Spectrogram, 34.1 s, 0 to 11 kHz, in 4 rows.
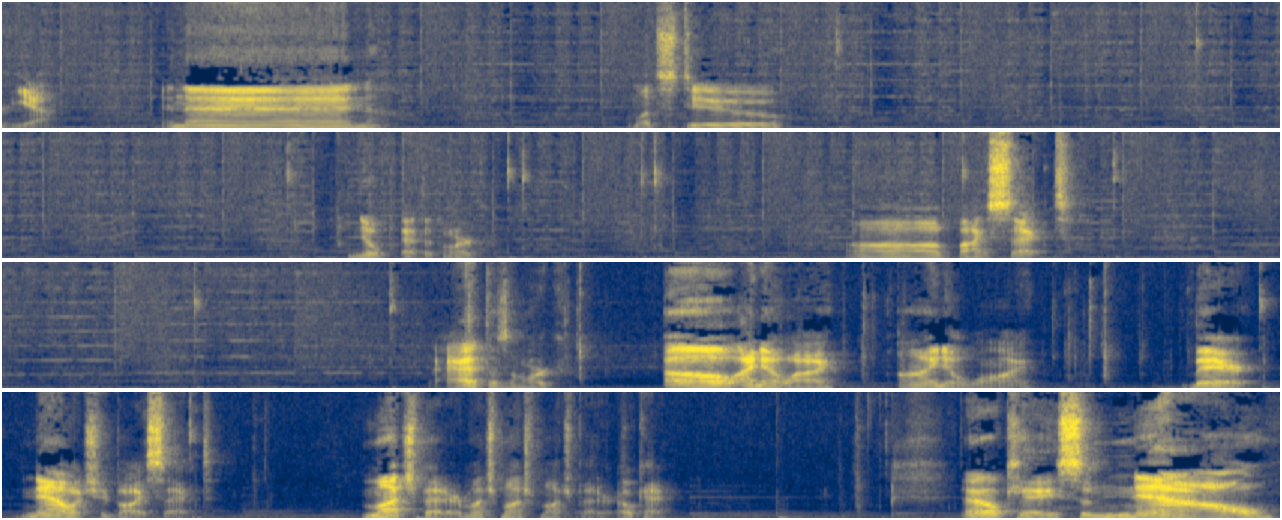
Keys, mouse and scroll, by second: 4.4-5.6 drag, 7.9-10.4 drag, 10.6 ctrl+z, 11.9 click, 12.8 right click, 14.9-15.9 drag, 18.3-19.6 drag, 20.0 ctrl+z, 20.7 a, 21.8 ctrl+z, 24.3 a, 25.4-26.8 drag, 29.6 Tab, 31.1 Tab.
